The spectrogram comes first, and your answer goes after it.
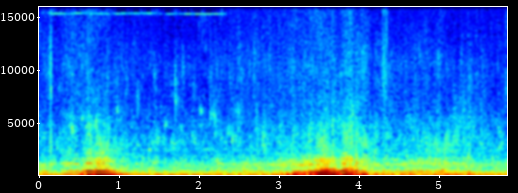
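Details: Bees recorded outdoors in stereo with an x/y microphone: humming buzz with a steady drone, swelling loudly as insects pass close around one second and again near three and a half seconds, over faint background hum.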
